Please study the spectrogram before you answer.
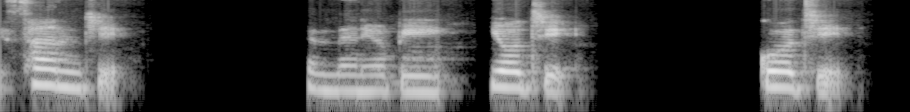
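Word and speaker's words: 四時: So just a reminder that you don't say yonji, because there's two ways of saying 4, 7, and 9, but you say yoji, not yonji.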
